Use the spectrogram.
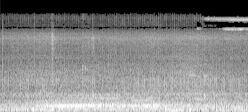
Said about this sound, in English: You like the sound of cars passing by, because that's what you're going to get right now until she opens the door.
